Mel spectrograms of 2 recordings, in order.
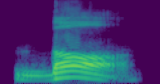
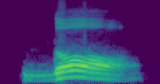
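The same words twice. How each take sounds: First: The vowel is said without rounded lips. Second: The vowel is said with rounded, pushed-out lips. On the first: The speaker calls it right. "Apakah mencucu? Do. Tidak" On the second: The speaker calls it wrong. "Kalau mencucu"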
